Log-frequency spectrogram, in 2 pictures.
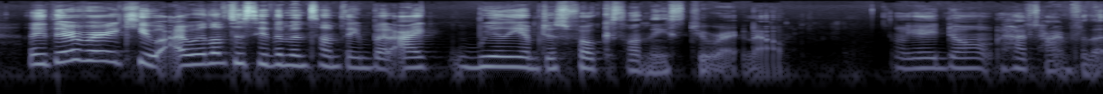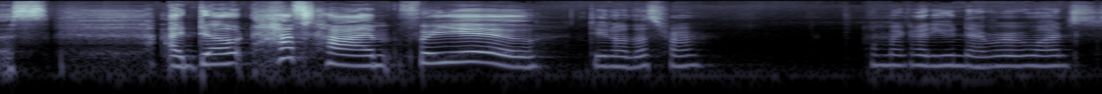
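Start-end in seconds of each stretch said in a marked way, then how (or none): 4.6-8.3 put-on heavy European accent, much slower. Quoting a line from a show about a fake heiress, strong european accent. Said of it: "Like the strong European accent".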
